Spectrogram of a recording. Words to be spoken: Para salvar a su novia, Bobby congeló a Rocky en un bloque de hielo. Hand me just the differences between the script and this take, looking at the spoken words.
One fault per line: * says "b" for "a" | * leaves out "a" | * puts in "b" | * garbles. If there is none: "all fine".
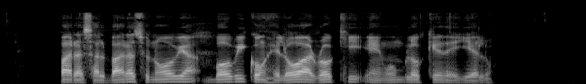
all fine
